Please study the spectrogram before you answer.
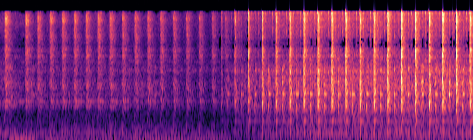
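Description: After the start, sharp regular knocks at about three per second ring over the idle and grow louder; it is a knock, cause unknown.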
